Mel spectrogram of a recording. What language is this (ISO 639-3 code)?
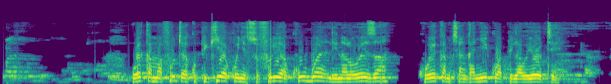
swa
